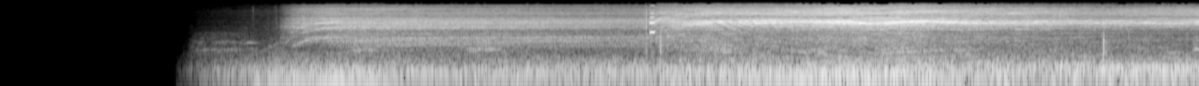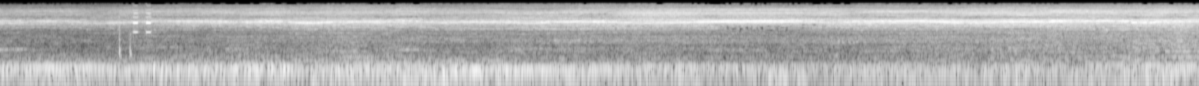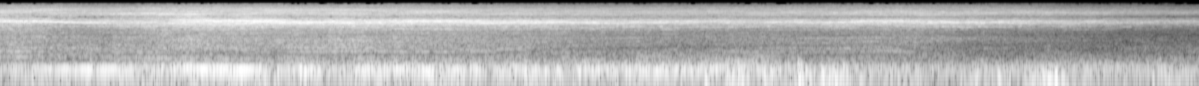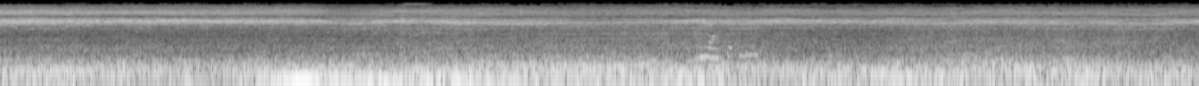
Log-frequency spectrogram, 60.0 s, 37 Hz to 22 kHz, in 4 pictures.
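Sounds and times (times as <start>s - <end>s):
drone motors whining: 3.1s - 59.9s.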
